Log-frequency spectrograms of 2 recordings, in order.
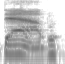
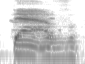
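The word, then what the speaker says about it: Davth: how is it spelled it's d a v t h not dab daav DAV like David not dab them up I I constantly hear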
